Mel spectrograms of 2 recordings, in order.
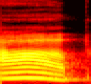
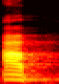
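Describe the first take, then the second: First: The vowel is drawn out long. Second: The vowel is short and clipped. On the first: The speaker calls it wrong. "আপ এনেকৈ বুলি নকওঁ" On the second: The speaker calls it right. "আমি কেনেকৈ ক'ম?"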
